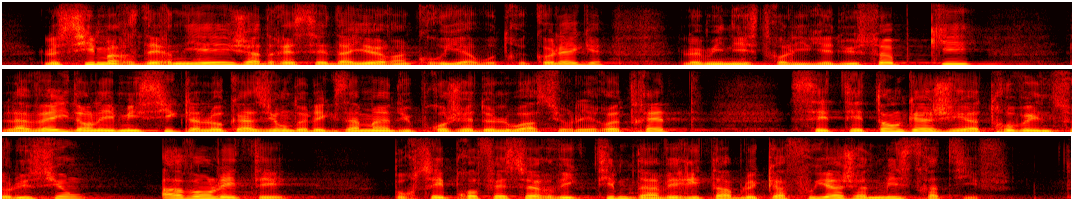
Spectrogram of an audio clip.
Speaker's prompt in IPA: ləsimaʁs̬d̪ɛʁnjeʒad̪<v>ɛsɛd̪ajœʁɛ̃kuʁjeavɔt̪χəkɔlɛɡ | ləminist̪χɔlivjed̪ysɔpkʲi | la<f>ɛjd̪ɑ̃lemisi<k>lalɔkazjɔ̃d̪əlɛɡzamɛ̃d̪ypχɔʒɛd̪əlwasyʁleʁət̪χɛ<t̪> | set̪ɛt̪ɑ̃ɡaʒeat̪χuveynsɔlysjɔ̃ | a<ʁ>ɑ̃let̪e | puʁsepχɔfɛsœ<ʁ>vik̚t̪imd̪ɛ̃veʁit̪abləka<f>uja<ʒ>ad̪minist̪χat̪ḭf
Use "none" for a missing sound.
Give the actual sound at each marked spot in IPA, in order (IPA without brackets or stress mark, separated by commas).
ʁ, v, k, t̪, v, ʁ, f, ʒ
